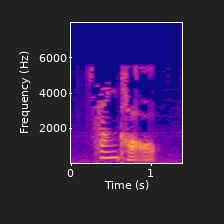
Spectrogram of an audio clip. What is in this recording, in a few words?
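"参考", Mandarin; chinese-flashcards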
